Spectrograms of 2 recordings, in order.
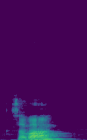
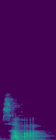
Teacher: And they usually answer, ça va, just with a downward intonation to say that it's a sentence · Shown in: second take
